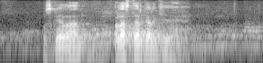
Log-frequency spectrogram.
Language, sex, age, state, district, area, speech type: Hindi, male, 45-60, Bihar, Samastipur, rural, spontaneous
